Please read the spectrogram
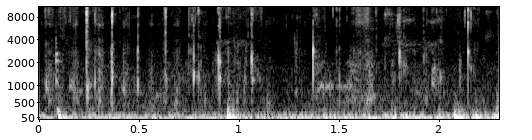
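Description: Close-miked, wet mouth sounds of a person chewing a mouthful of spiced rice eaten by hand, with many quick clicks and smacks.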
